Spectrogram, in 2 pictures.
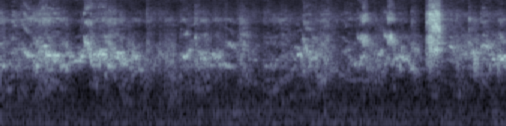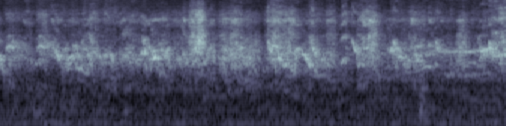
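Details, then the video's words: Baby chickens playing at home, a dense chorus of high, shrill chirps overlapping continuously, with one louder sharp peep near the middle. "Cute Baby Chicken Chirping Sounds"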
